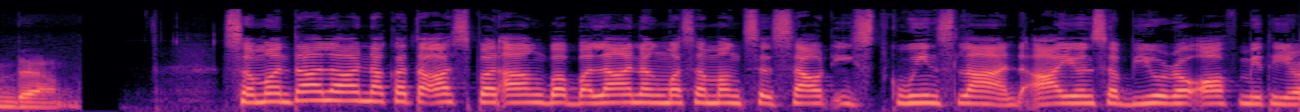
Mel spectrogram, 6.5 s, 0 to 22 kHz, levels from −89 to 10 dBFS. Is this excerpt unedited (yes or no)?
no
